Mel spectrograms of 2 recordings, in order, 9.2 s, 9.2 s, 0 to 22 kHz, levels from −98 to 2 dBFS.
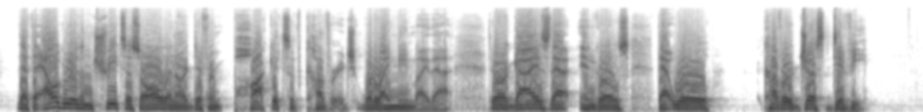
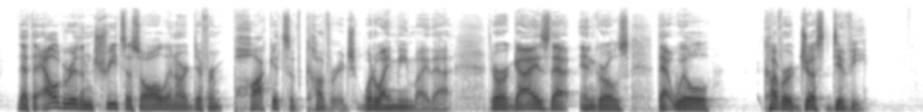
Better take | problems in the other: second | distortion; heavy; 16% of the sound clipped

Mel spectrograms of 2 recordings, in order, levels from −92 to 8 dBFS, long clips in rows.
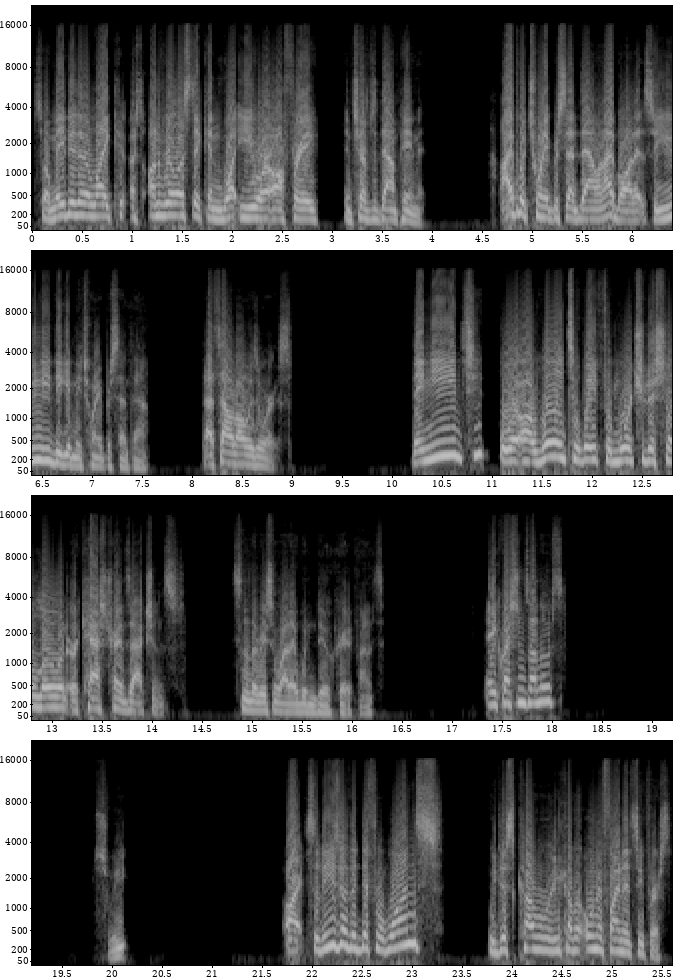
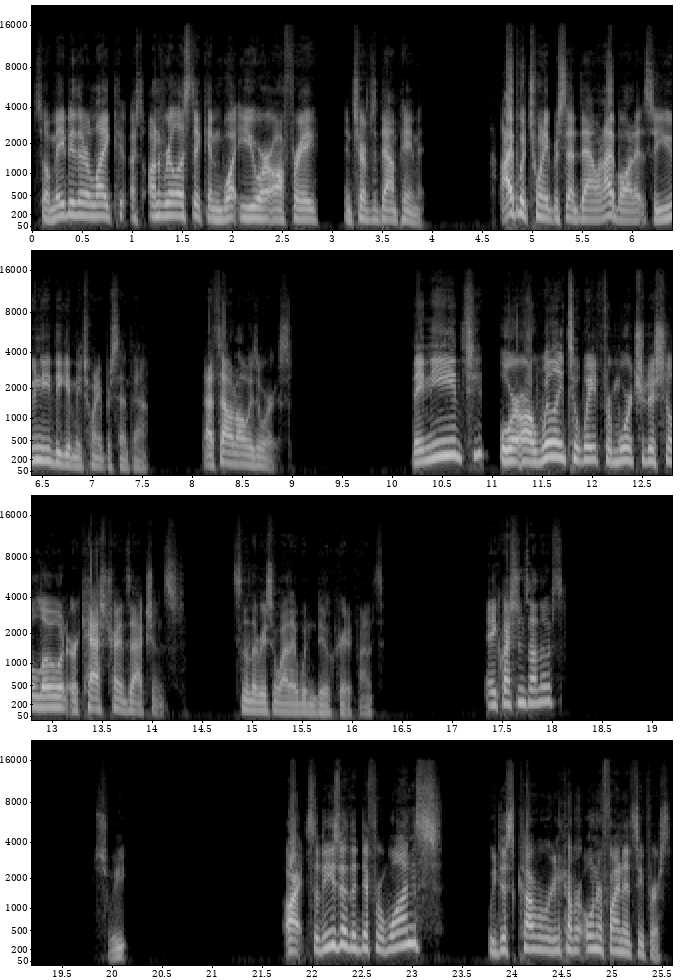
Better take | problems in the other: second | distortion; heavy; 7 dB below the speech

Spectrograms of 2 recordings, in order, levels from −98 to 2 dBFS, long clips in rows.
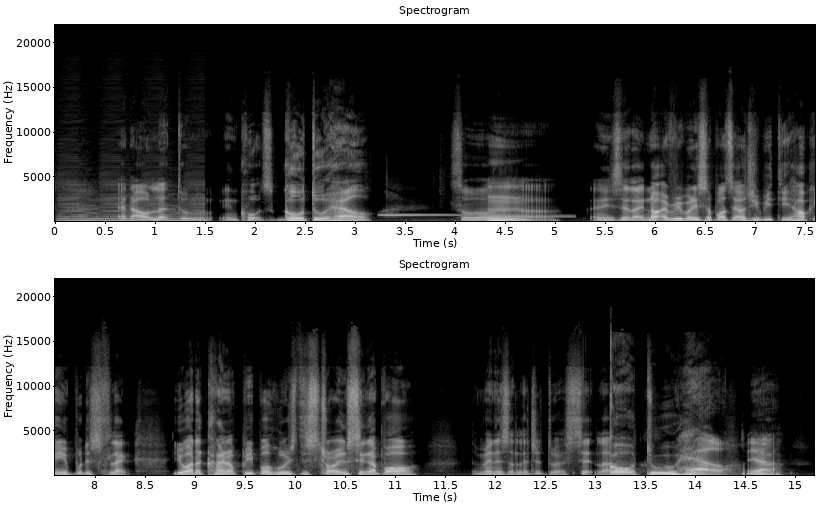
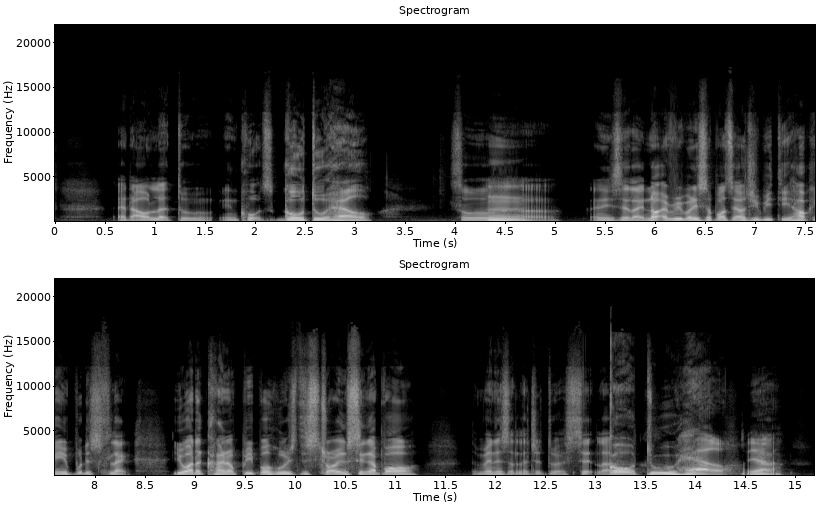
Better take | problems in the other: second | alarm; faint; until 1.5 s; peak 15 dB below the speech // doorbell; faint; from 3 to 5 s; peak 15 dB below the speech

